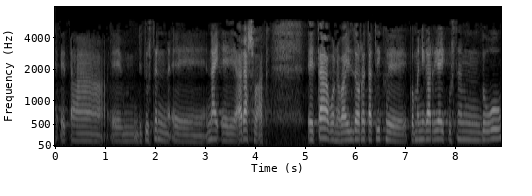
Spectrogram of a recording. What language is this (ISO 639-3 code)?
eus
